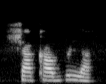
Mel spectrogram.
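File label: "shakabula", Nigerian Pidgin, female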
